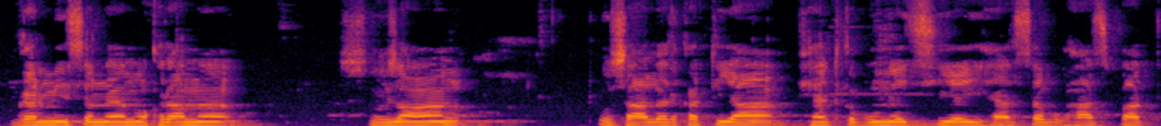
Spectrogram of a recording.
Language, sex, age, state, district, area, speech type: Maithili, male, 60+, Bihar, Begusarai, rural, spontaneous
